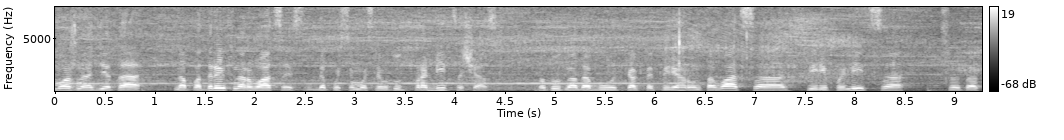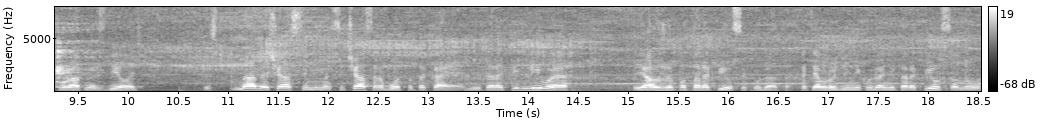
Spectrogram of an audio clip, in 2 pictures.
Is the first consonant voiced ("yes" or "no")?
yes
